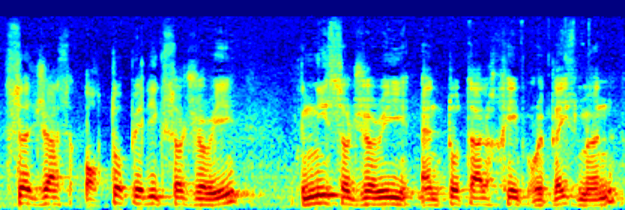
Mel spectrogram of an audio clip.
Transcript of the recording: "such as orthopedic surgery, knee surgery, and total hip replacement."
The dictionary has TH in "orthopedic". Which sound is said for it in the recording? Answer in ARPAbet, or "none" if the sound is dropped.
T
